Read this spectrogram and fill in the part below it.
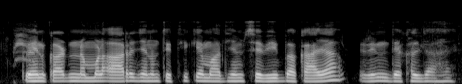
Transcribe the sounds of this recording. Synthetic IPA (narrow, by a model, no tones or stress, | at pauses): pɾeːnkaːɾɖnəməɽaːɾd͡ʒənəmt̪ɪt̪ʰikemaːd̪ʱjəmsebʱibəkaːjaɾɪnd̪eːkʰəld͡ʒaːɦɛː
